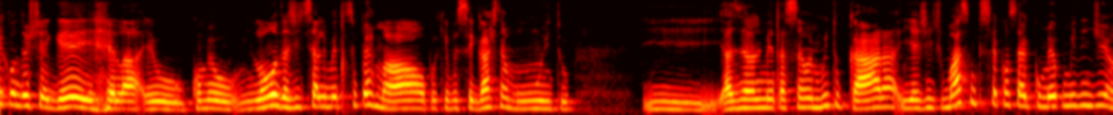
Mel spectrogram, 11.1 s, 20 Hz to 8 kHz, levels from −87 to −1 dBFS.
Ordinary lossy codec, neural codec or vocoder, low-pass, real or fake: none; none; none; real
